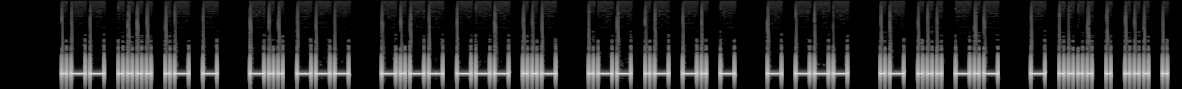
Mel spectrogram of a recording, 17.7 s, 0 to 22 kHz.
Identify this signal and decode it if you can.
Morse code, heard as a keyed tone, about 17 wpm, 700 Hz. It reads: WHAT DO YOU WANT TO ASK THESE
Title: Sentences from Top 200 Words 17wpm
